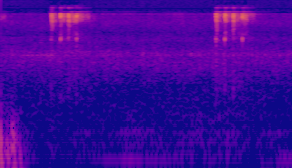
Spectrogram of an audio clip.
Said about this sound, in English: Okay, double click on it.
